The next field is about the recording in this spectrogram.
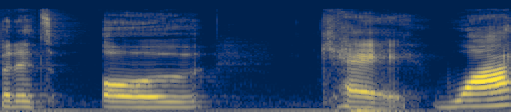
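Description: A woman with a South African accent. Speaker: podcast co-host. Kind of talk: faith-based casual discussion.

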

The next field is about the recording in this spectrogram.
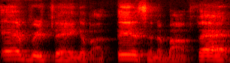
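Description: With an American accent, a man speaks at a fairly slow pace in a fairly high pitch. His pitch swings very widely, and the room echo is audible. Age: 40s. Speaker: sports radio host. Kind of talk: casual chat.

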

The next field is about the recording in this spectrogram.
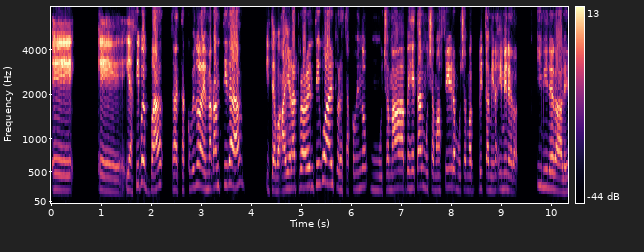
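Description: A woman with a Puerto Rican accent speaks at a high pitch and a fairly quick pace, with ordinary pitch variation. The sound is dry and close with no echo, over a quiet background. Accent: Puerto Rican, particular and pleasant. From Puerto Rico. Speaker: podcast co-host. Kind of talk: casual chat.

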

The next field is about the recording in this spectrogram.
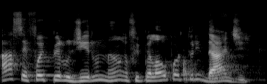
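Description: In a very clean recording over a silent background, a man rattles along at a very fast pace. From Araçatuba, São Paulo state, Brazil. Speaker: TV reporter. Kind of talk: casual chat.

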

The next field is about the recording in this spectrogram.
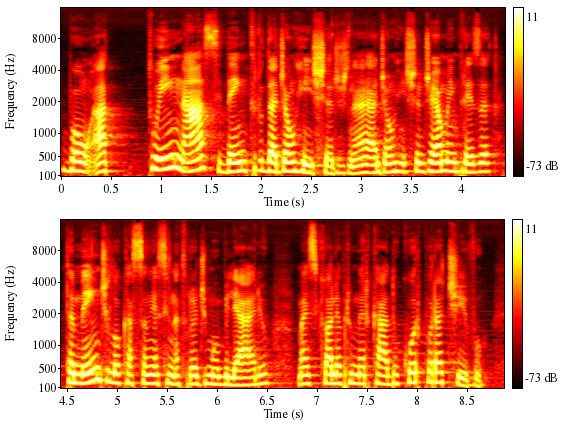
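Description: A woman with a normal speaking voice talks fairly quickly at a medium pitch, with ordinary pitch variation. The recording is very clean, with a silent background. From Brazil, São Paulo. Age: 30s. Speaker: company CEO. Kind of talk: interview.

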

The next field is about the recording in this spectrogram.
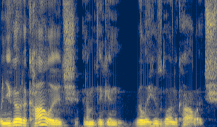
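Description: This man uses an ordinary speaking voice with an American accent and ordinary pitch variation. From US Northeast (Philadelphia, New York). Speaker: record mixer and engineer. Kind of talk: interview conversation.

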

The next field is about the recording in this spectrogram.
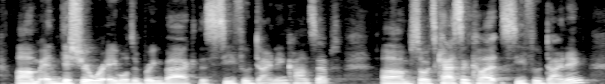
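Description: A man speaks in a normal speaking voice at medium pitch and a moderate pace. His intonation is fairly even, and the recording is very clean with a silent background. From Chicago, US Midwest. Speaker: resort food and beverage executive. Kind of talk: casual interview.

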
